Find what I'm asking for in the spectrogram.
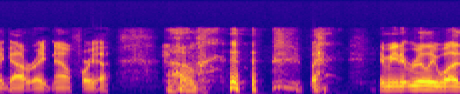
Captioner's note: laughing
